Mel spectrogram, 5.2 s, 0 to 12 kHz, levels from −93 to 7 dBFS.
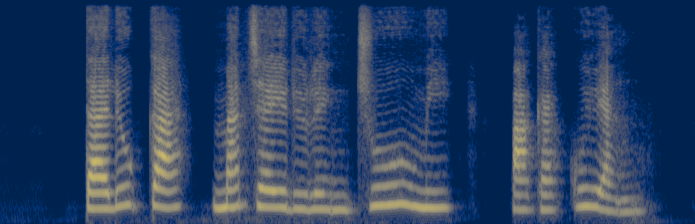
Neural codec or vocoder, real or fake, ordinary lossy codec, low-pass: codec, 16 kHz in and 24 kHz out, 0.4 kbps, LongCat-Audio-Codec, fine tuned four codebook decoder; fake; Opus, 64 kbps; 10.8 kHz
